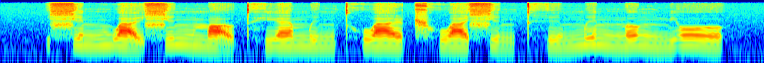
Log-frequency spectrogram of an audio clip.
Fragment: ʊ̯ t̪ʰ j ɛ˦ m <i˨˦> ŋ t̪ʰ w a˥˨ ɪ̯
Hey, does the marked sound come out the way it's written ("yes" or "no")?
yes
